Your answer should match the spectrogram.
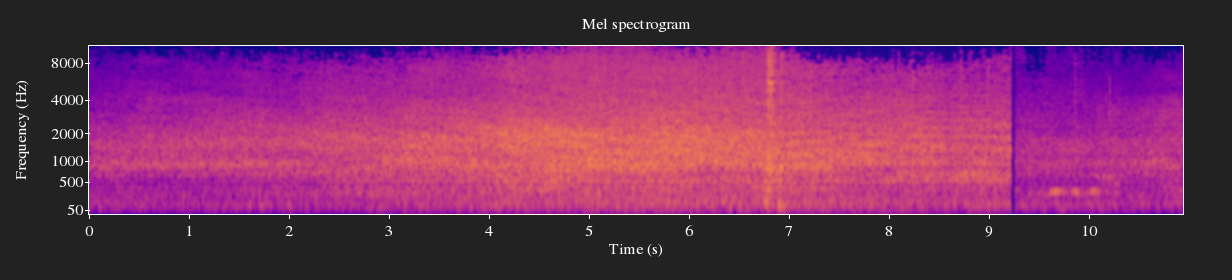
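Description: A car passing along the street: tyre and road noise swells over several seconds, peaks in the middle and fades, then cuts off suddenly about nine seconds in.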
